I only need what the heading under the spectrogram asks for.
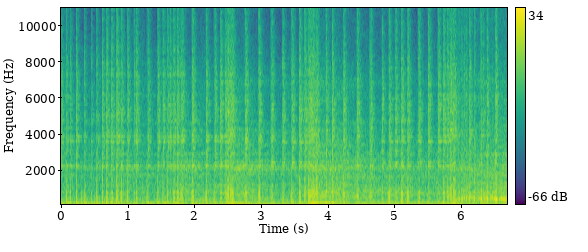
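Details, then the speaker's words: Fully restored 1983 Husqvarna 250 twin-shock two-stroke dirt bike, once a neglected wreck: a crisp crackle rising and falling cleanly with each throttle blip, picking up evenly; healthy, well-running engine. "Okay, we've had a look at the bike, we've talked a bit about the restoration, so let's just get Alastair to fire the bike up and let's have a listen to what she sounds like."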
